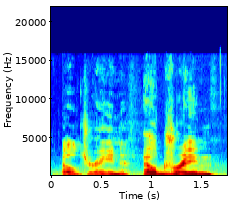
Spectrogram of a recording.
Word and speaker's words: Eldraine: How do you pronounce the set name, by the way? Eldraine.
